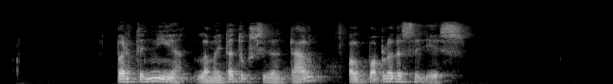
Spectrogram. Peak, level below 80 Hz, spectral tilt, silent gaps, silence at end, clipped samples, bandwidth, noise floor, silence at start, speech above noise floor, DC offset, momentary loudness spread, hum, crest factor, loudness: -2 dBFS; -46 dBFS; -5.5 dB/octave; none; 1.5 s; under 0.1%; 7.8 kHz; -78 dBFS; 1.2 s; 57 dB; under 0.1%; 8 LU; none; 20 dB; -21 LUFS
